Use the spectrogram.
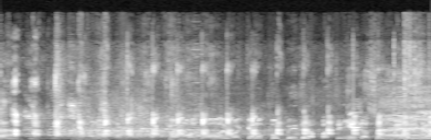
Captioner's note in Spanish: Risas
